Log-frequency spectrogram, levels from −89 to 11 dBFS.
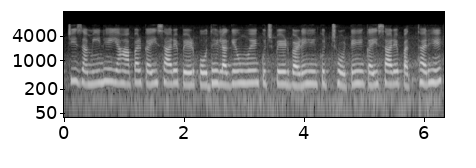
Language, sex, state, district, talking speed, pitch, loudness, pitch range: Hindi, female, Bihar, Sitamarhi, 210 wpm, 275 Hz, -15 LUFS, 265-280 Hz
